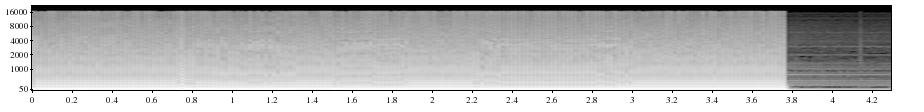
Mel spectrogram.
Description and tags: You know these Electronic Labs for kids & youngsters where one builts electronic circuits in a painting by numbers way by connecting patch-wires to springs on tastelessly colourful boards of components?
I tried and recorded some of the Audio-related Experiments - simple oscillators, siren, etc. from a Maxitronic 30 in One Kit.
I did not denoise them or cut/gate out the background hum which is quite noticable in parts (breaks) because I felt that it was part of the character of the sound. Apply your own noise reduction/noise gate if necessary.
